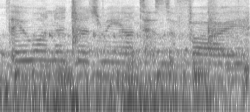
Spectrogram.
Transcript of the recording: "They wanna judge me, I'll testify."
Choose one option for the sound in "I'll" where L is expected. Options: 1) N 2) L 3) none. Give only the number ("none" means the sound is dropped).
1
